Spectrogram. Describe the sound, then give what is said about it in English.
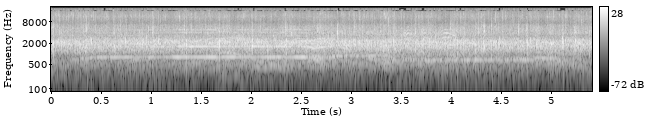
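Audience applause for a family on stage: loud, dense clapping that stays steady throughout, with a faint thin tonal sound running through it. “Can we put our hands together for Trish and Chloe? Thank you guys so much.”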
